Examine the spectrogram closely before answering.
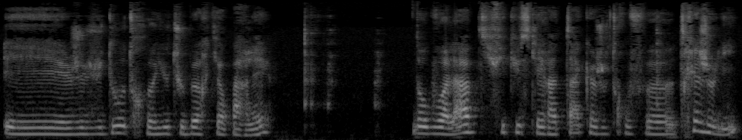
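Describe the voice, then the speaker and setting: A woman in her thirties with a cold and a nasal voice, chatting casually about her houseplants at home, pausing often with filler sounds. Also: on the low side, steady tone, warm tone. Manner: hesitant, many filler sounds. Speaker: plant vlogger. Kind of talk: casual chat. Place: home living room.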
